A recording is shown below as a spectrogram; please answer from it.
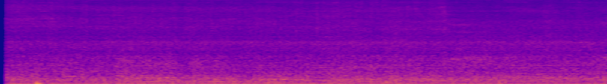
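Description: Laser cutting machine running as its head traces printed shapes on a sheet: a steady machine and fan noise with no change in pitch. A single thump about half a second in.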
